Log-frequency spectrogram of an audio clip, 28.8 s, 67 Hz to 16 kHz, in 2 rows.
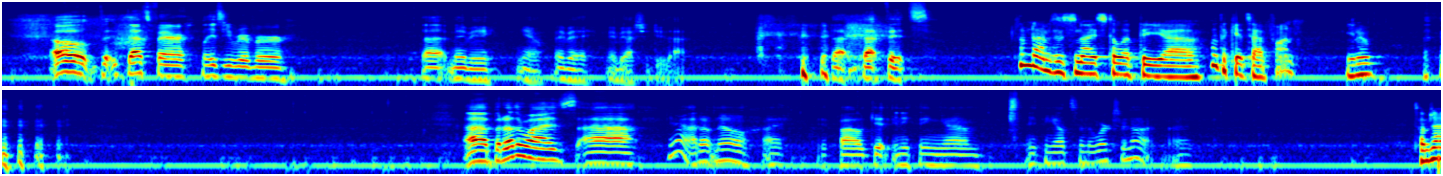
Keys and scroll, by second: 3.1-5.3 typing, 13.3-14.4 typing, 16.9-19.2 typing, 22.4-23.4 typing, 25.1 space, 26.9 shift+1.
